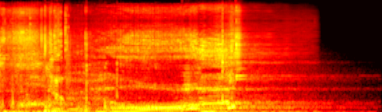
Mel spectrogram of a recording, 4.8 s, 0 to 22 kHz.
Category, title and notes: Sound effects > Experimental
Creature Monster Alien Vocal FX (part 2)-002
Alien, bite, Creature, demon, devil, dripping, fx, gross, grotesque, growl, howl, Monster, mouth, otherworldly, Sfx, snarl, weird, zombie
